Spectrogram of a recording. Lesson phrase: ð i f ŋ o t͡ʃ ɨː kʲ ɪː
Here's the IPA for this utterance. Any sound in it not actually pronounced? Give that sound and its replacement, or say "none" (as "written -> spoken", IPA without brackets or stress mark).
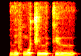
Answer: ɪː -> ɨː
